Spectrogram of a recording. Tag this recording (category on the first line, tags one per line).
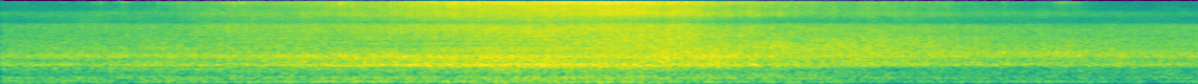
Soundscapes > Urban
Car
Drive-by
field-recording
